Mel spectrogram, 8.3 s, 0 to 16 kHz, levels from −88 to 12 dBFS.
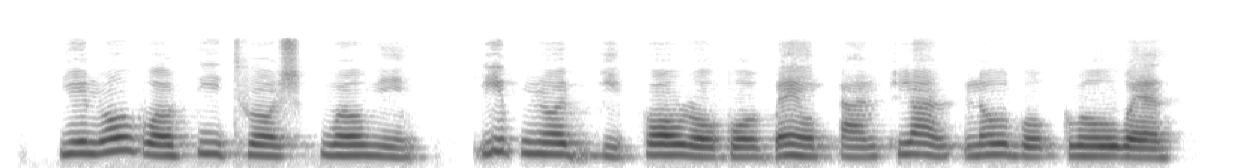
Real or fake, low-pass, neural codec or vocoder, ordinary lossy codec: fake; 7.2 kHz; codec, 16 kHz, 0.5 kbps, FunCodec, trained on Chinese and English, 25 frames a second; none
